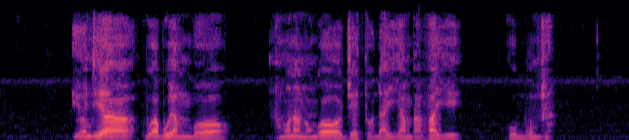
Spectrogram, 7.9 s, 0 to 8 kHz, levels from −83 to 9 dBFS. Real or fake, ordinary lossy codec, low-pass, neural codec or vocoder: fake; AAC, 32 kbps; 7.2 kHz; codec, 16 kHz, 16 kbps, FunCodec, trained on LibriTTS, 50 frames a second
